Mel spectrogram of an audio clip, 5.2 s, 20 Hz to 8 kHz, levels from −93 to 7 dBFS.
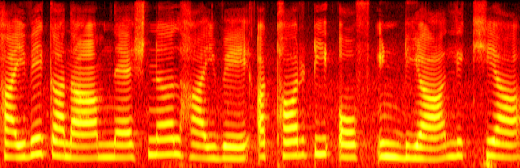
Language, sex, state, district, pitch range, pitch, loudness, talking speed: Hindi, female, Punjab, Kapurthala, 215-245 Hz, 225 Hz, -16 LUFS, 105 wpm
